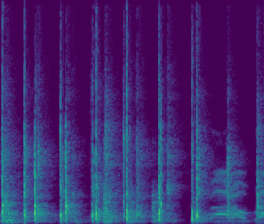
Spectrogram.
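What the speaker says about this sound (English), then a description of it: "Clap, clap, clap it up." Congregation clapping hands at a Sabbath service, a run of sharp, loud claps in an uneven rhythm with brief pauses, voices mixed in near the end.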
